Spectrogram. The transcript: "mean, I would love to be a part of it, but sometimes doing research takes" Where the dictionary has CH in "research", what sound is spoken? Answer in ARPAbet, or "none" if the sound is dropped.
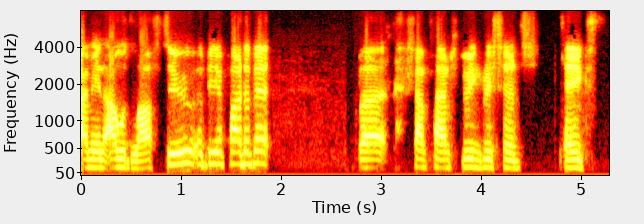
CH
